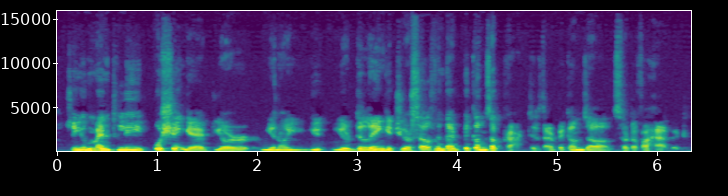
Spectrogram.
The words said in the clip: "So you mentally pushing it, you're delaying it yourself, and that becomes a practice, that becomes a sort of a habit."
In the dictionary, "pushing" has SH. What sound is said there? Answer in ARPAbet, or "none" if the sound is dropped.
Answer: SH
